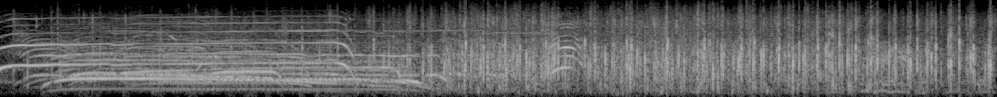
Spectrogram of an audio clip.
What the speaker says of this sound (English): Give a big applause for Daniel Miller.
